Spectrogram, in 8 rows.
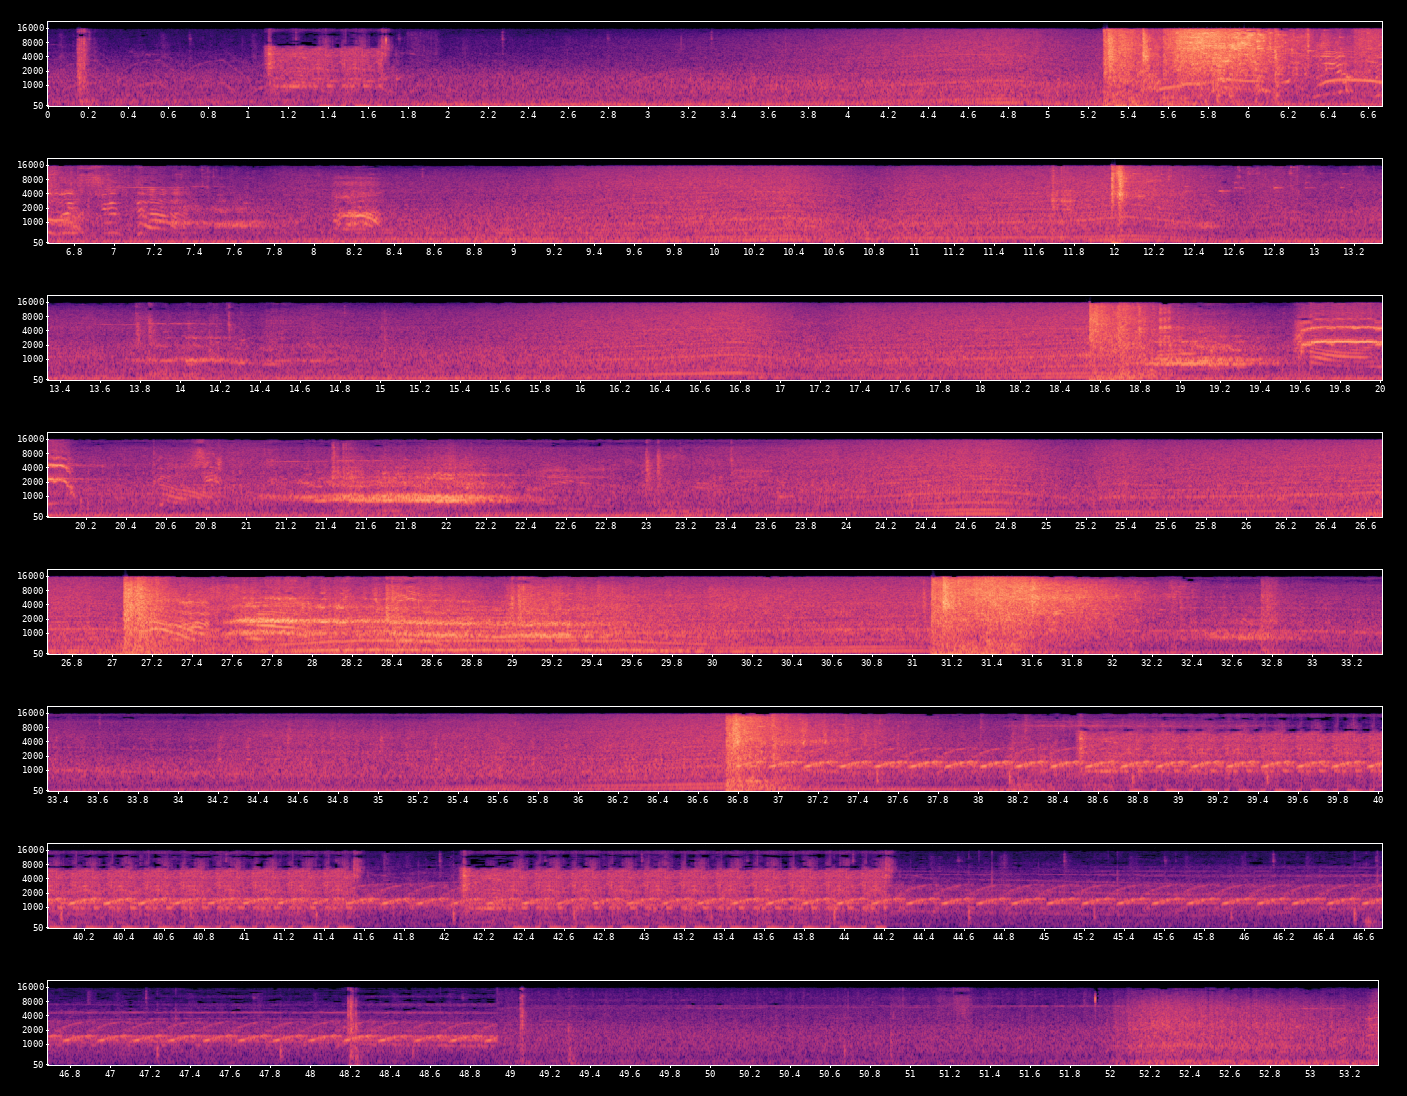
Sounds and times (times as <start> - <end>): Police car (siren): 21.0 - 22.5, 26.4 - 29.9, 32.2 - 35.2, 36.8 - 49.0.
